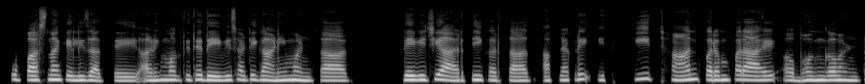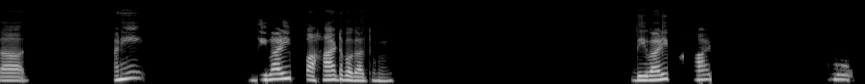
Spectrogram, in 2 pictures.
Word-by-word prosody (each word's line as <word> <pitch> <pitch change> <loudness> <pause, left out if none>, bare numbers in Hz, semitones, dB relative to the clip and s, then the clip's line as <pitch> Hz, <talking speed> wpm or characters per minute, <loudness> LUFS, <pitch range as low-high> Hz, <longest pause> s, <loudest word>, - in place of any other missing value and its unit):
उपासना 210 +1 +2
केली 195 -1 +2
जाते 175 -2 -2 0.2
आणि 185 0 +2
मग 205 0 +3
तिथे 220 +1 0
देवीसाठी 200 +2 +1
गाणी 195 -2 +2
म्हणतात. 180 -2 +1 0.6
देवीची 205 +1 +4
आरती 195 +1 +1
करतात. 180 -2 -2
आपल्याकडे 200 +5 -3
इतकी 240 +5 -6
छान 210 +2 +1
परंपरा 210 0 +1
आहे. 195 +1 0
अभंग 190 +2 +2
म्हणतात 180 -3 +1 0.9
आणि 265 +7 0 1.2
दिवाळी 240 +5 +3 0.2
पहाट 210 +2 +1
बघा 185 -4 +2
तुम्ही. 170 -1 -6 2.5
दिवाळी 200 +5 +4
पहाट 225 - -5 1.2
हो. 225 -2 -5
200 Hz, 95 wpm, -20 LUFS, 185-215 Hz, 2.5 s, देवीची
